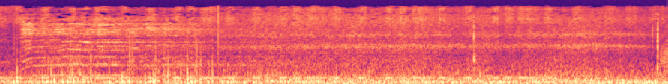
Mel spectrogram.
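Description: Wind rumbling steadily on the camera microphone during a speed-riding flight, a low rumble with no pitch.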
